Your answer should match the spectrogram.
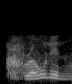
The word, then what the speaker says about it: Cronin: What does Cronin rhyme with? – Conan. – Cronin rhymes with Conan.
